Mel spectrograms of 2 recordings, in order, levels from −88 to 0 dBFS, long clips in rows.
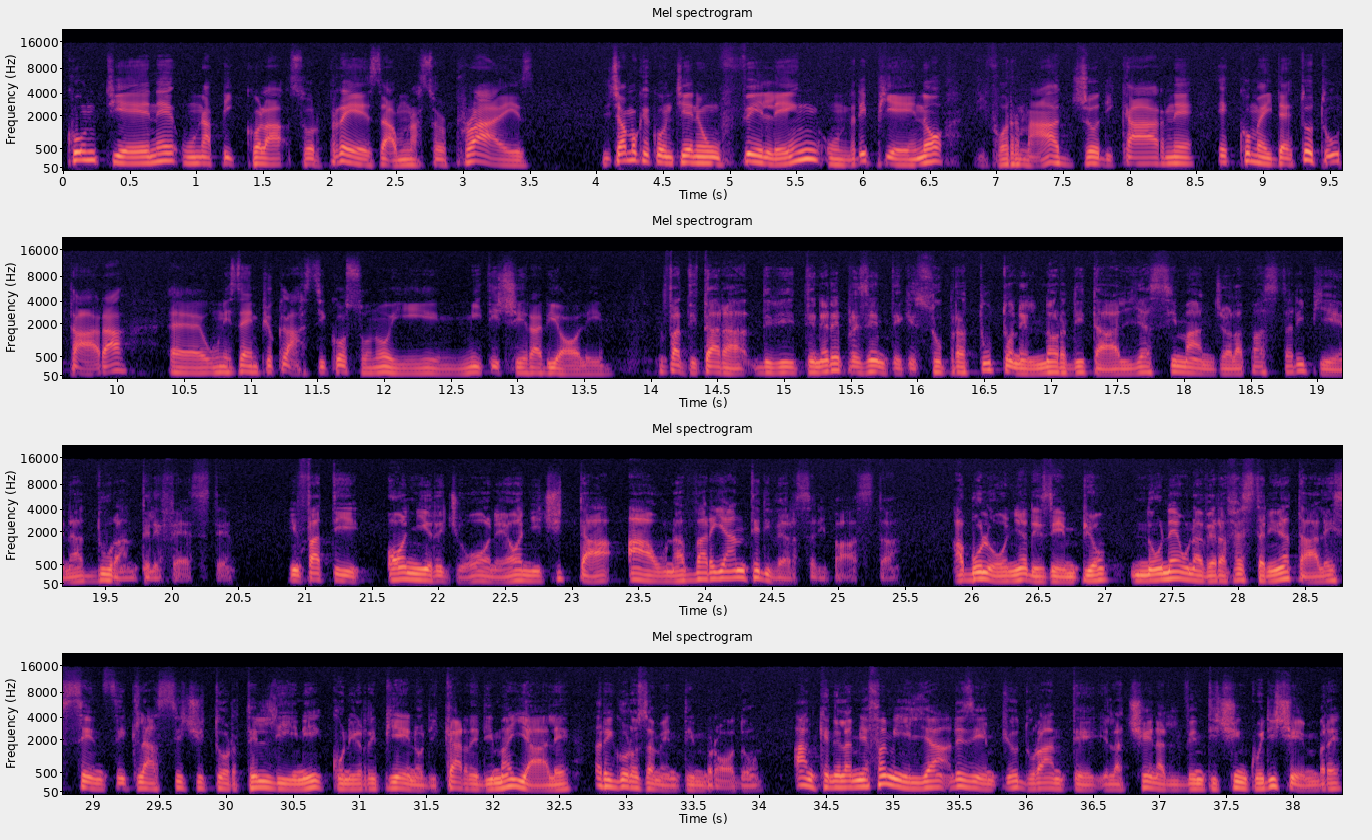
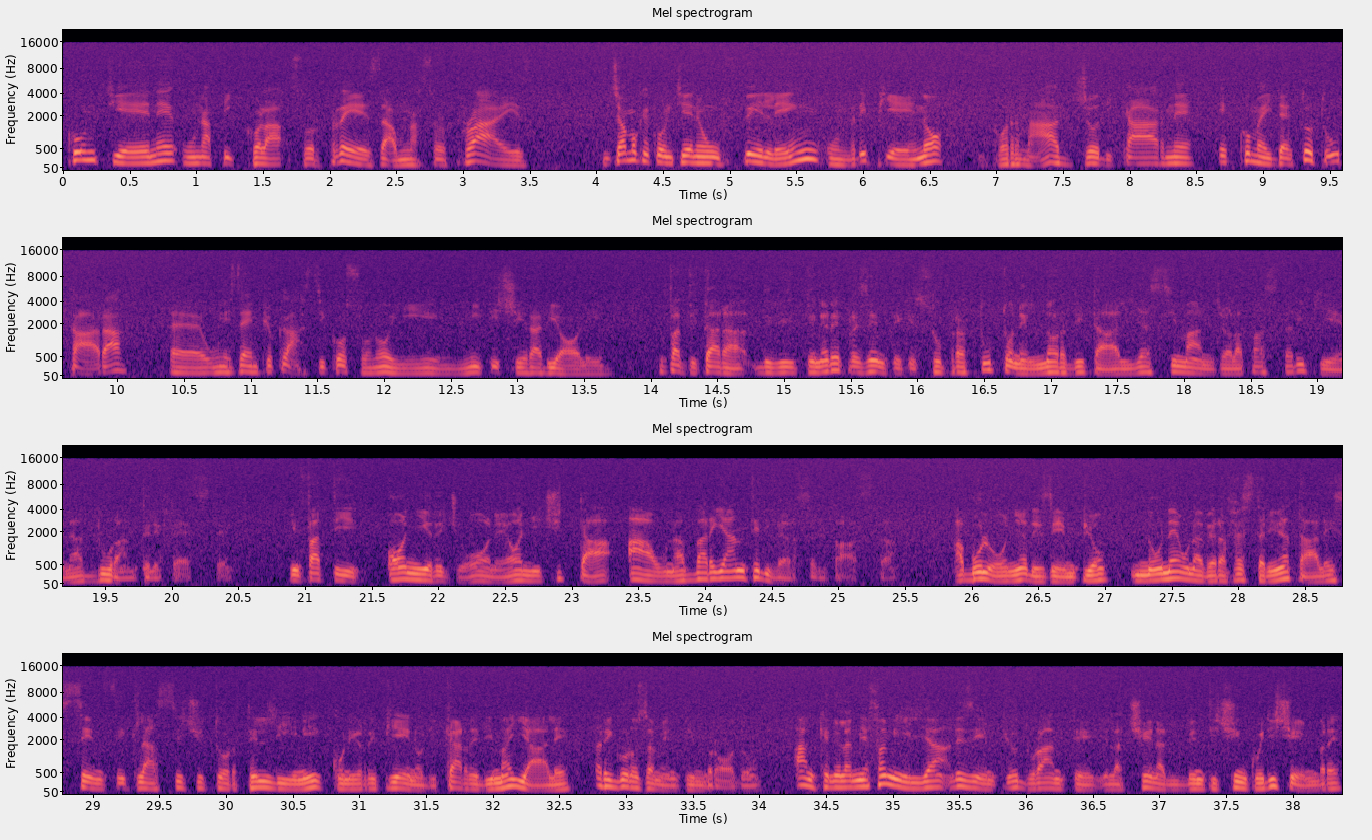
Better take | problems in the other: first | hiss; loud; throughout; 9 dB below the speech; faint in the first

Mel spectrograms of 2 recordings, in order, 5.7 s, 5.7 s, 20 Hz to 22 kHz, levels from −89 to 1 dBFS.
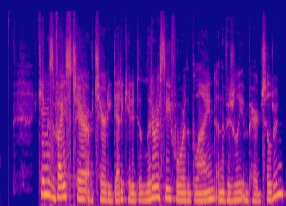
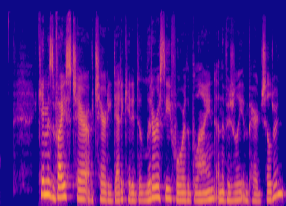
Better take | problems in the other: second | distortion; slight; 10 dB below the speech

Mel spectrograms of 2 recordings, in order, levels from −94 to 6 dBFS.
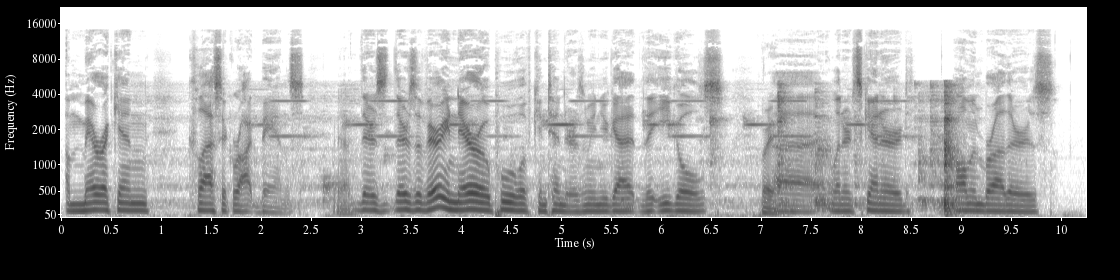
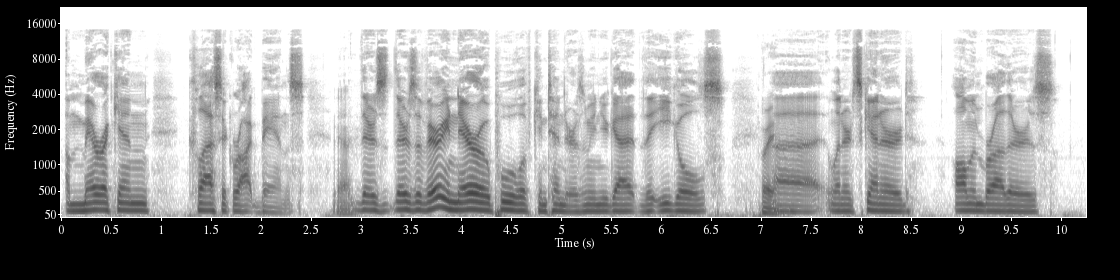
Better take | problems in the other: second | doorbell; loud; from 5 to 9 s; peak 4 dB above the speech

